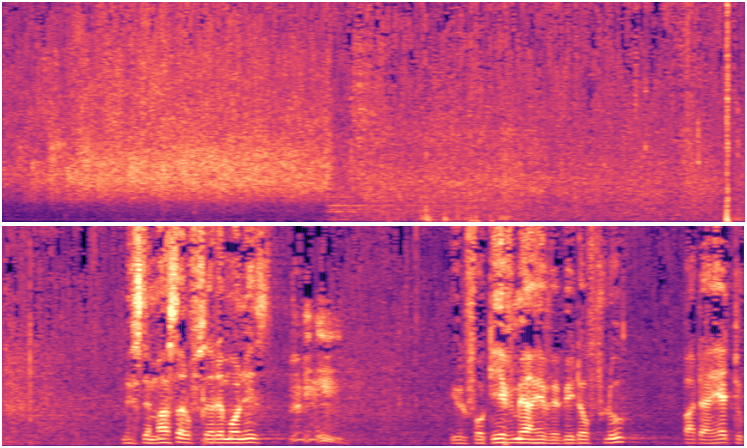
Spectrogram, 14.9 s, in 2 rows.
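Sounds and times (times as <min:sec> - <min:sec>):
audience clapping hands: 0:00.0 - 0:05.4
speech: 0:08.6 - 0:10.9, 0:11.9 - 0:14.8.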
